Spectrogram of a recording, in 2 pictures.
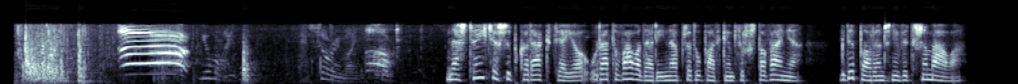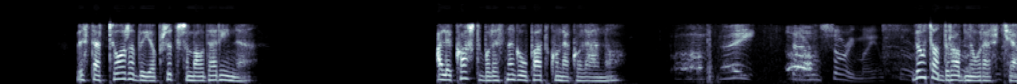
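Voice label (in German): Polish Schulungsfilm Arbeitsunfall, frauen aus aller welt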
